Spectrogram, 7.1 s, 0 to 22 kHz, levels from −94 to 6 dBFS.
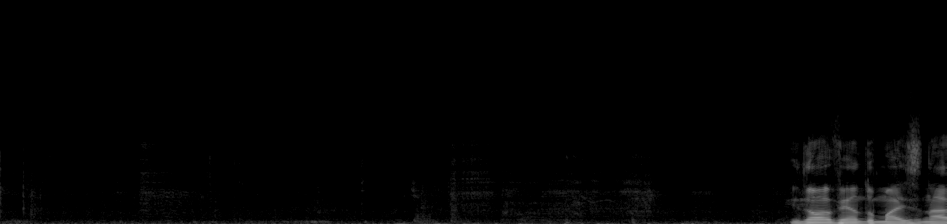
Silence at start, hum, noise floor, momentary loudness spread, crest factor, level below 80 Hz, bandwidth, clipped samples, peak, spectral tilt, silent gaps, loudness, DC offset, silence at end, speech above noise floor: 5.95 s; none; -77 dBFS; 7 LU; 22 dB; -76 dBFS; 9.2 kHz; under 0.1%; -24 dBFS; -7 dB/octave; none; -38 LUFS; under 0.1%; 0 s; 40 dB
